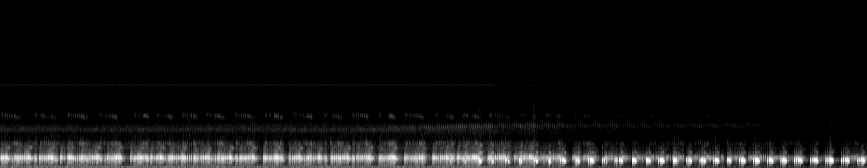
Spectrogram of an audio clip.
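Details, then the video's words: At night a toad calls for a mate, a sound of rainy nights: first a long unbroken buzzing trill over a faint low hum, then splitting into separate short pulses repeated about three times a second. "เสียงร้องคางคกตอนกลางคืน | The Sound Of Toad At Night"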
